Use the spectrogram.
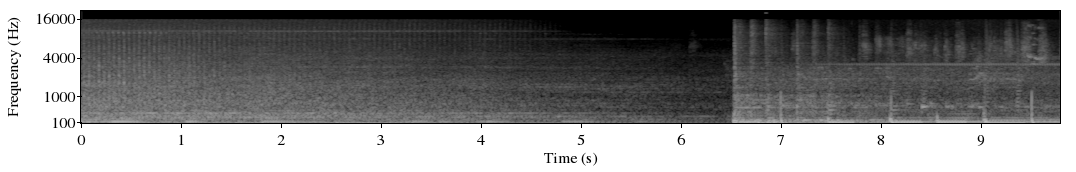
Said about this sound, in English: What is that? Helicopters? They're all landing on the beach.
